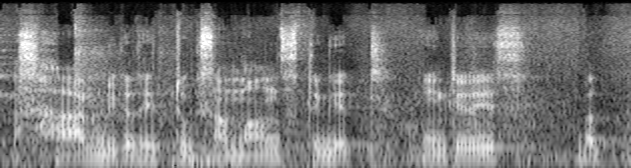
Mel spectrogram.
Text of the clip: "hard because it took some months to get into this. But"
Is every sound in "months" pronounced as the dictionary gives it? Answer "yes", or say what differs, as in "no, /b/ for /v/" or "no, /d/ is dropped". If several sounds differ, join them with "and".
no, /t/ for /θ/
